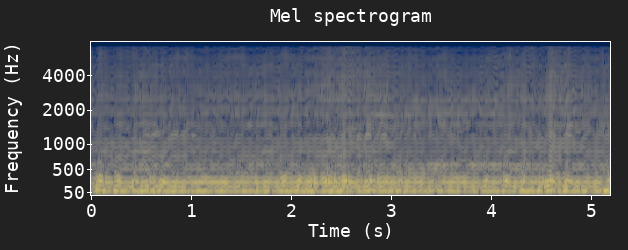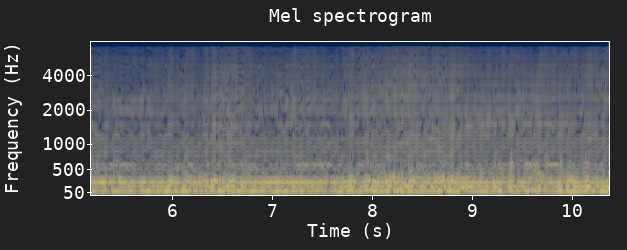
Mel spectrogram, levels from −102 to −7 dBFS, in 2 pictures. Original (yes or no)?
no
